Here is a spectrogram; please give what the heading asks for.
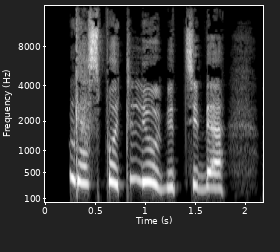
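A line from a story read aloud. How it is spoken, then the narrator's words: Sparkling little voice. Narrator (Russian): воскликнула она своим искристым голосочком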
